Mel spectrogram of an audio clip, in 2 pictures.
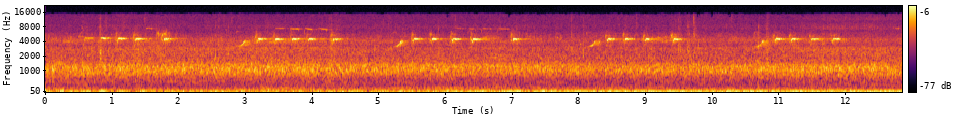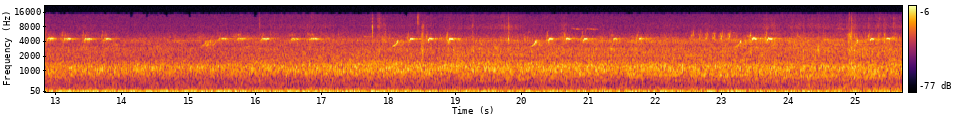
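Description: A small bird singing the same short phrase over and over, a quick rising note followed by three or four high pips, about every two and a half seconds. Under it is a steady low outdoor rumble and hiss.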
